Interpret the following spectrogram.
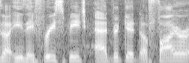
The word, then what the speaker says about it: FIRE: But he is a he's a free speech advocate, a fire as the acronym is pronounced.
